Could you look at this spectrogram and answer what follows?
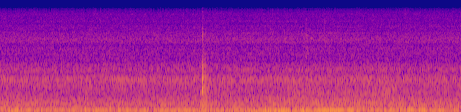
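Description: Low, steady rumble of a car driving slowly, heard from inside the cabin through a windshield-mounted dashcam, with a single sharp click about three seconds in.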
